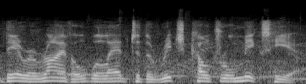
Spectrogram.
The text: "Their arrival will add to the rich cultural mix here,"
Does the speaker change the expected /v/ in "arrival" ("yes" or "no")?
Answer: no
